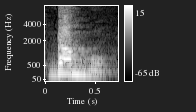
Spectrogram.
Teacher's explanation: হর সাথে ম যুক্ত হলে ম আগে উচ্চারিত হবে, পরে হ যুক্ত হবে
